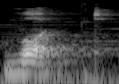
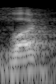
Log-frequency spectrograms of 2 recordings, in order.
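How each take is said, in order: First: The vowel sounds like 'o', as in 'hot'. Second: The vowel sounds like 'uh', as in 'cut'. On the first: The speaker calls it right. "वट को हम British accent में वोट" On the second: The speaker calls it wrong. "वट को हम British में वट नहीं पढ़ेंगे"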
